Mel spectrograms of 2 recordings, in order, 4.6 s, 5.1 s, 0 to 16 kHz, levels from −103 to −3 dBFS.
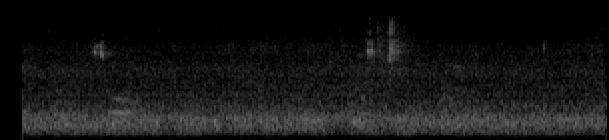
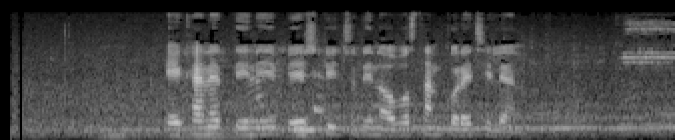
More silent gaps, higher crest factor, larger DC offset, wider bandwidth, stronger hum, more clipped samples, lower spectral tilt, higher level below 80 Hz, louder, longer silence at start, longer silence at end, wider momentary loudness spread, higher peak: neither; second, 20 dB vs 28 dB; neither; second, 9 kHz vs 11.5 kHz; neither; neither; about the same, -2 dB/octave vs -2 dB/octave; second, under -90 dBFS vs -80 dBFS; second, -67 LUFS vs -33 LUFS; about the same, 0.15 s vs 0.1 s; about the same, 0.05 s vs 0 s; second, 5 LU vs 23 LU; second, -48 dBFS vs -8 dBFS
